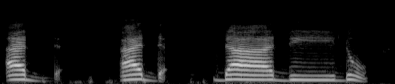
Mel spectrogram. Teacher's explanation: ujung lidah ditekan ke gusi bahagian atas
